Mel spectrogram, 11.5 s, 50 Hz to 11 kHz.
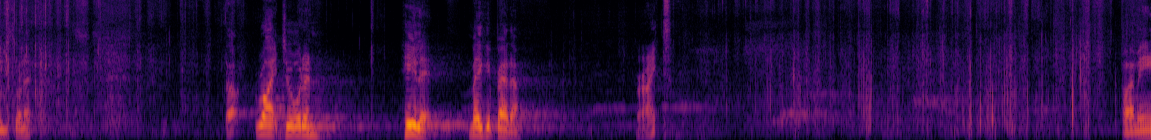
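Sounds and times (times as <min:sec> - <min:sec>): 
speech: 0:00.0 - 0:00.6, 0:02.3 - 0:03.4, 0:04.0 - 0:05.3, 0:06.4 - 0:06.8, 0:11.2 - 0:11.5
sheet of paper crumpled and pressed flat: 0:00.0 - 0:02.5, 0:05.6 - 0:11.5.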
